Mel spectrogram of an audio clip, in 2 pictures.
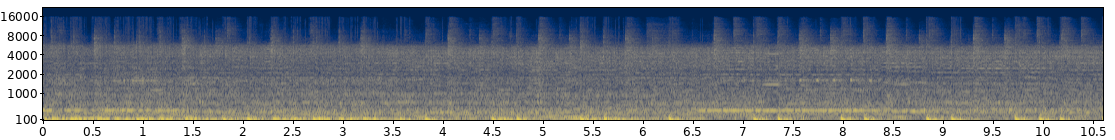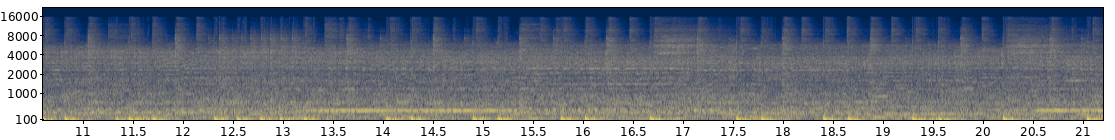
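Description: Instrumental stoner-doom rock played live: electric guitar and bass guitar with drums, loud and continuous. A long held note sounds about every six to seven seconds.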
